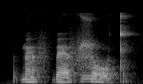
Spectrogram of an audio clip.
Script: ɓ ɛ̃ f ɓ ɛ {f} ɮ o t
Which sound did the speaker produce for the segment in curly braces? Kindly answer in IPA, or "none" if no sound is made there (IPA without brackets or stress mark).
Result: f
